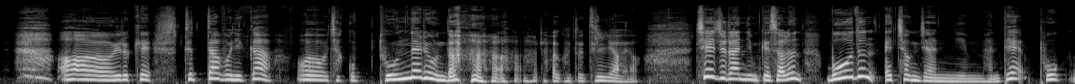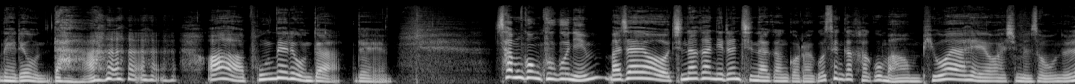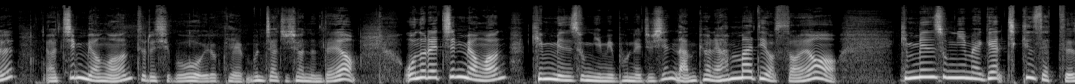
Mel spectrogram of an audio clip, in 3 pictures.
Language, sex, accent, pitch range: Korean, female, native, 155-250 Hz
